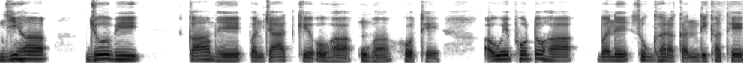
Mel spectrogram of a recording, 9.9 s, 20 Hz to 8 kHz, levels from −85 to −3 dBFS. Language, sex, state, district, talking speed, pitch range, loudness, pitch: Chhattisgarhi, male, Chhattisgarh, Rajnandgaon, 115 wpm, 110-150 Hz, -15 LUFS, 120 Hz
